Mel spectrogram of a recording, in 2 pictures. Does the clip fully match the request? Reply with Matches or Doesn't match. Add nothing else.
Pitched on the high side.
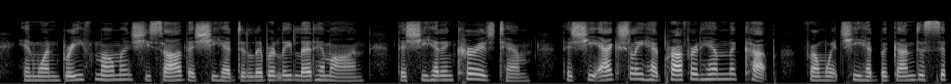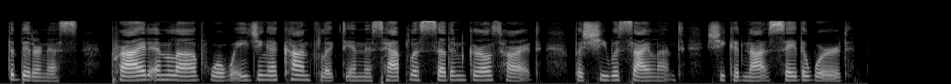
Matches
